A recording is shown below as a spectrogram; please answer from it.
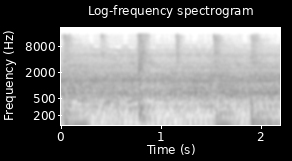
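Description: Music with a steady beat: short bass pulses and regular sharp ticks, over an even background hiss of motorcycle and road noise.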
